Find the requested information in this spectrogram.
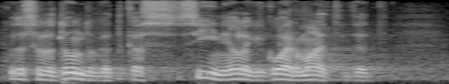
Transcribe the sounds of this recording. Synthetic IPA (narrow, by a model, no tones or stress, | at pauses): kujd̪ɑsselːet̪und̪ube̞t̪kɑsːiːnejo̞lɛɡiko̞ermɑet̪ːˑud̪̥e̞t̪ːˑ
